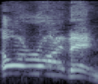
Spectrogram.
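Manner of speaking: put-on cute, high English policeman accent. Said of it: "They talk in that cute accent".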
